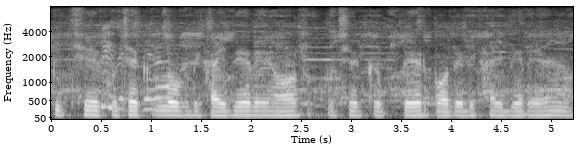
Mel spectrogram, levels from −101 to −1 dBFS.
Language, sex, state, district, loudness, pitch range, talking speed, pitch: Hindi, female, Himachal Pradesh, Shimla, -17 LUFS, 110-115 Hz, 185 wpm, 110 Hz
